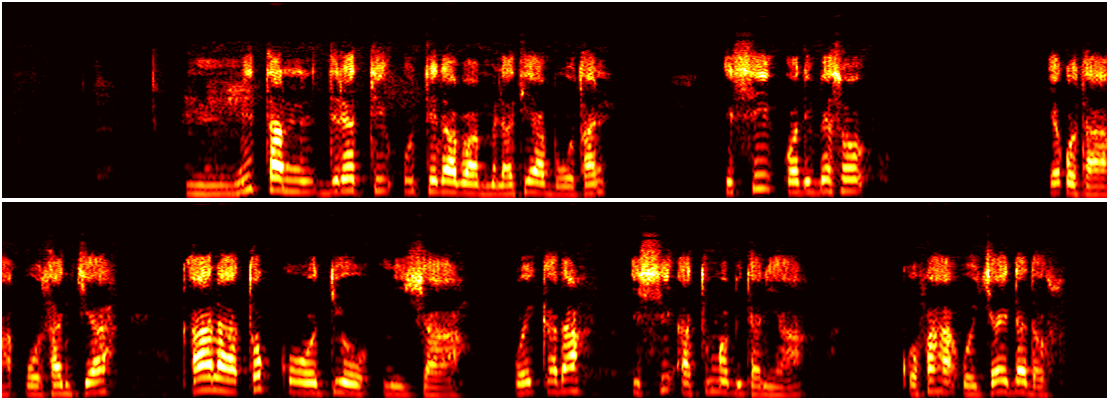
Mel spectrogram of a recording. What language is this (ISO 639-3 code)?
wal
